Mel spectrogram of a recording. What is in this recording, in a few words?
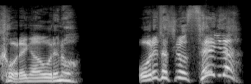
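variable chant, Japanese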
